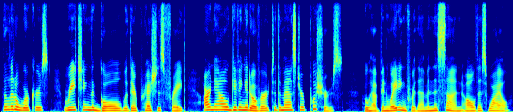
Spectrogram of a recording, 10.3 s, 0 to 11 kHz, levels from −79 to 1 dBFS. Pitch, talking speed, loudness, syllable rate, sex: 215 Hz, 180 wpm, -18 LUFS, 4.6 syllables/s, female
